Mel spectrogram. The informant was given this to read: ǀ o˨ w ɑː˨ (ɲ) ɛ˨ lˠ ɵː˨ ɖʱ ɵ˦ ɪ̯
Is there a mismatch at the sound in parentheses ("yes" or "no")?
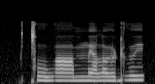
yes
